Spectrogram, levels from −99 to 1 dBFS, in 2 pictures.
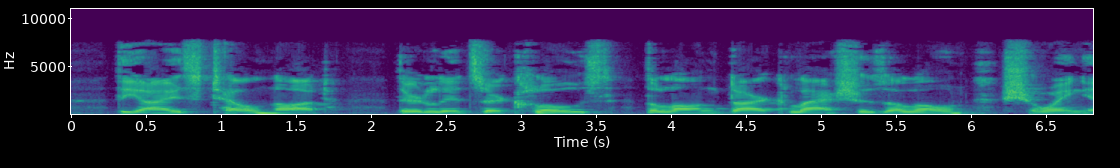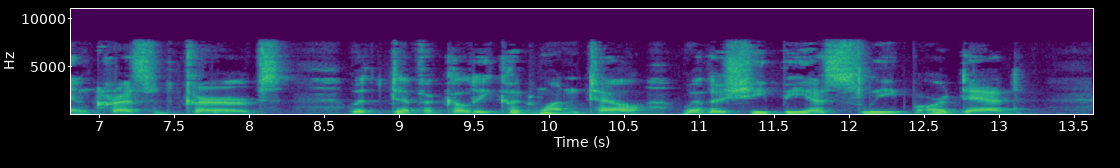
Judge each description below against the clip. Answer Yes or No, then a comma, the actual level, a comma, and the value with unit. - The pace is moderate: No, slow, 125 wpm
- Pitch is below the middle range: Yes, low, 110 Hz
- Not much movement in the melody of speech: Yes, narrow, 1.1 semitones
